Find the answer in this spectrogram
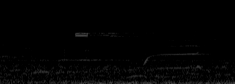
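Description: Near silence with faint distant voices, broken just under a second in by a short, faint, high referee's whistle that starts a free-position shot in women's lacrosse.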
